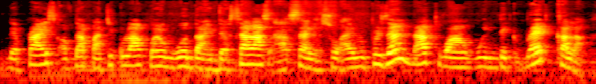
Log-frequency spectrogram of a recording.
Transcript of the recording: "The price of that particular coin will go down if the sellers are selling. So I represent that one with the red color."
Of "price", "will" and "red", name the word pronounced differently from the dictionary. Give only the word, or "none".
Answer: will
